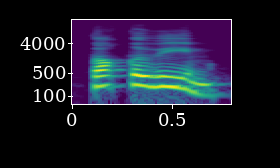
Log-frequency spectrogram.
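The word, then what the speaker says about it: تَقْوِيمٍ: തഖ്വീം, ഖാഫിന് സുക്കൂന് കൽക്കലത്തിൻ്റെ അക്ഷരമാണ്, എടുത്ത് പറയണം.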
